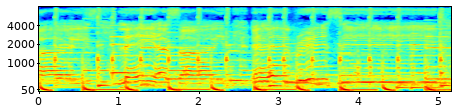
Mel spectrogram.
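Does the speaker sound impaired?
No.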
